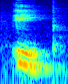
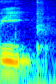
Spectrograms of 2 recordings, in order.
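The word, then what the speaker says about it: Ypres: can't you know what I'll spell it y p Eep yeah that's it the the hills of Eep and it suffered the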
